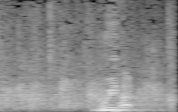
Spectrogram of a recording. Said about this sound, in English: Please, a round of applause for our Anglified.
